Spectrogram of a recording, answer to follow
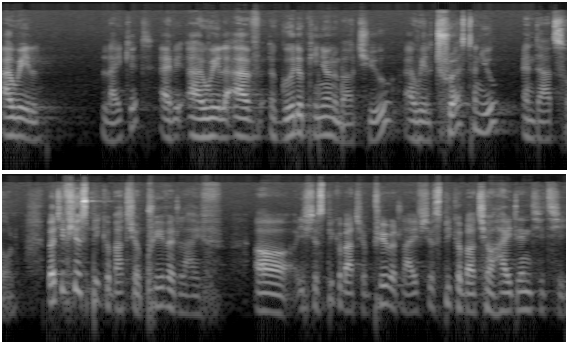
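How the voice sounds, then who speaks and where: With a French accent, a man talks fairly quickly in a dark, mellow tone with ordinary pitch variation. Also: medium pitch for a man. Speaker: business panelist. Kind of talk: panel discussion. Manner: halting, many fillers.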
